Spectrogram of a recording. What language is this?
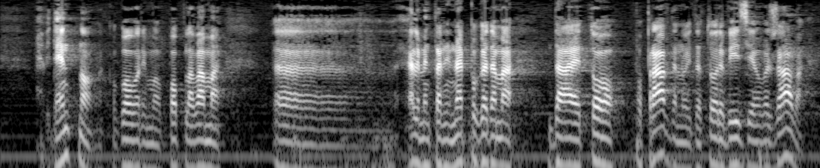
Croatian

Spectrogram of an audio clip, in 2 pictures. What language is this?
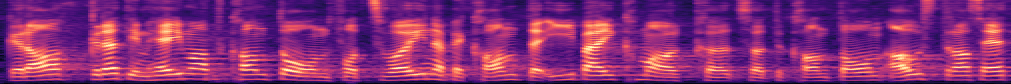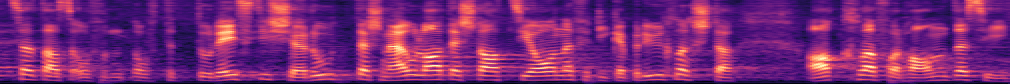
Swiss German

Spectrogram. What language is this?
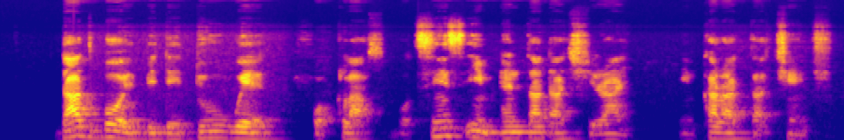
Nigerian Pidgin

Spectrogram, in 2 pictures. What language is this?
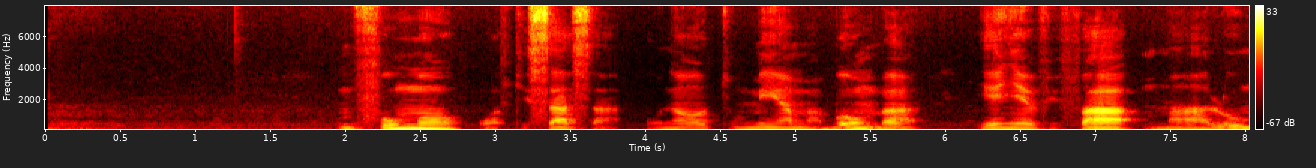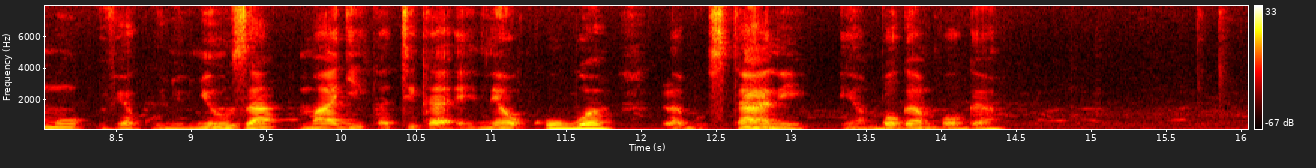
Swahili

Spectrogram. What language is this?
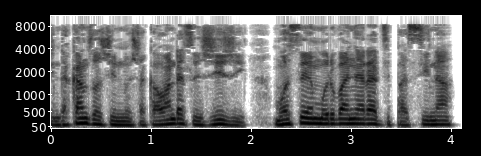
Shona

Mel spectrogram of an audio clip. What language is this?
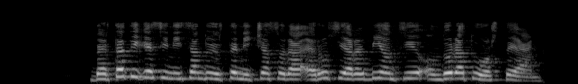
Basque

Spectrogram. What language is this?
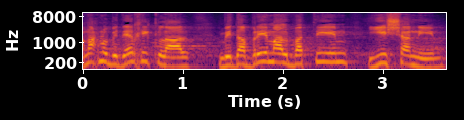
Hebrew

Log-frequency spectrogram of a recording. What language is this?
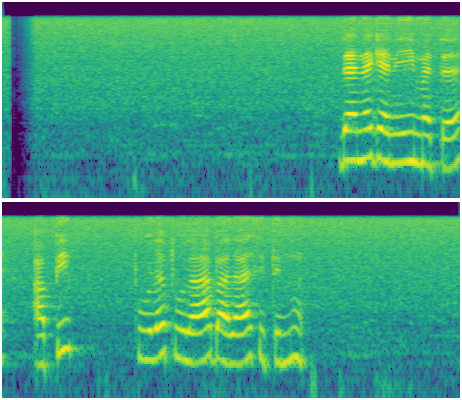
Sinhala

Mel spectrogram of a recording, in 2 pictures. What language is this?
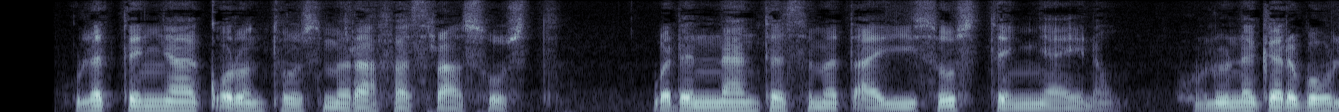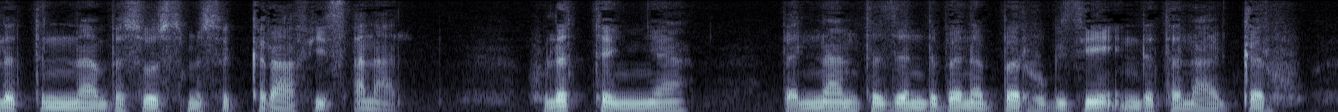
Amharic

